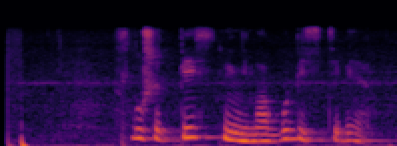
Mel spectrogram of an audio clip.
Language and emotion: Russian, neutral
